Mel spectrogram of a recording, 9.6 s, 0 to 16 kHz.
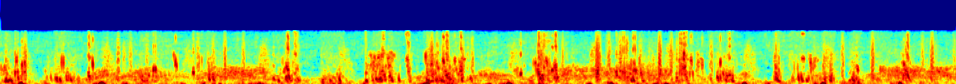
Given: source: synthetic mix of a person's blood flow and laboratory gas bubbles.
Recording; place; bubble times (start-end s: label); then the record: Doppler ultrasound of blood flow; subclavian vein
0.00-0.26 s: bubbles
0.42-0.82 s: bubbles
0.86-0.97 s: bubbles
1.39-1.62 s: bubbles
1.70-1.81 s: bubbles
1.90-2.21 s: bubbles
2.72-3.02 s: bubbles
3.20-3.45 s: bubbles
3.66-4.13 s: bubbles
4.23-4.74 s: bubbles
5.12-5.25 s: bubbles
5.32-5.62 s: bubbles
5.95-6.02 s: bubbles
6.13-6.70 s: bubbles
6.73-7.38 s: bubbles
7.71-7.84 s: bubbles
7.89-8.38 s: bubbles
8.48-8.62 s: bubbles
8.74-8.89 s: bubbles
9.01-9.18 s: bubbles
From the record:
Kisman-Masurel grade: 342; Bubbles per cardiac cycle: rolling drumbeat, 9 or more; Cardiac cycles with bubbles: 100%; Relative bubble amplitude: moderate (0.250 to 0.450); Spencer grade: 3 (all of the cardiac periods contain showers or single bubble signals, but not dominating or overriding the cardiac motion signals); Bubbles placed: anywhere in the cardiac cycle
